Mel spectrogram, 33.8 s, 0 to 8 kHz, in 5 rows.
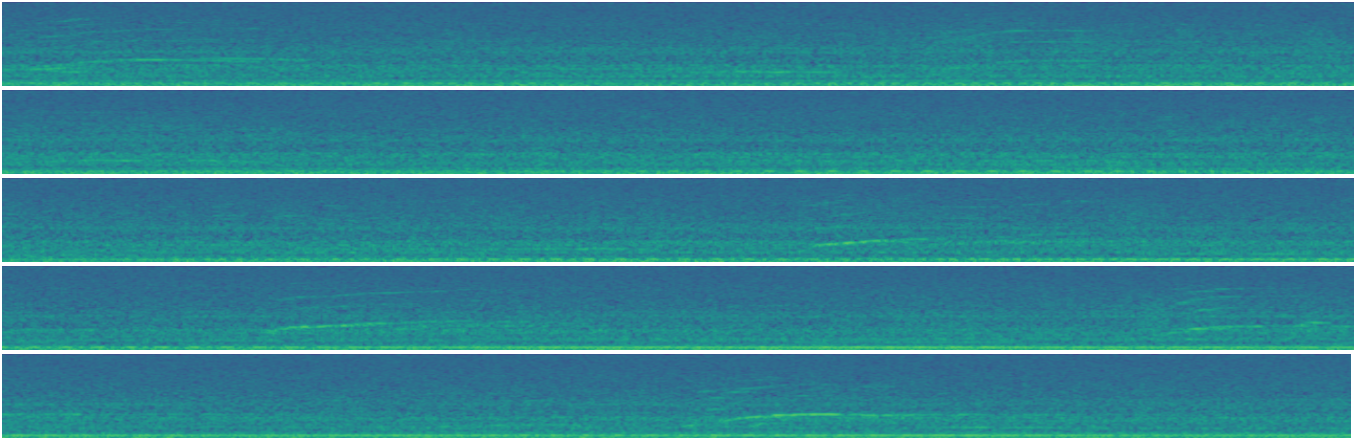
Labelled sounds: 0.4	1.3	humpback whale, 0.80 to 1.1 kHz
4.9	5.4	humpback whale, 2.6 to 2.9 kHz
17.8	18.2	humpback whale, 0.80 to 0.90 kHz
21.7	22.6	humpback whale, 0.80 to 3.2 kHz
26.2	26.6	humpback whale, 0.80 to 3.5 kHz
30.8	31.3	humpback whale, 0.80 to 0.93 kHz

